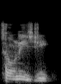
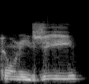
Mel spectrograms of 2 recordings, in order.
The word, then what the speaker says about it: TNYG: Tony G right so the pronoun it is pronounced Tony G just to clear up the rumors there was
